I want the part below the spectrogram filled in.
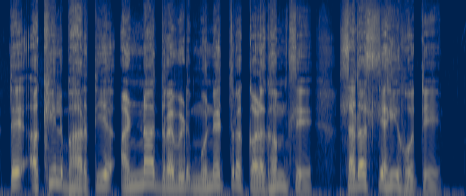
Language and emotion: Marathi, neutral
